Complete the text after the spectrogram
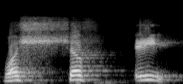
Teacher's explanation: عین کو حلق کے بیچ میں سے پڑھنا ہے،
